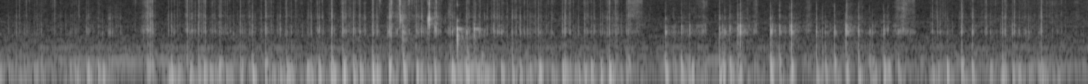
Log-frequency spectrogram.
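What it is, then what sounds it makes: Hardcover picture book. A closed, medium-sized glossy hardcover children's cardboard picture book is held upright while fingertips and nails tap and scratch its cover. The result is a dense run of short, dry taps and scratchy scrapes with almost no ring. The sound is mostly low thuds with a faint brighter scratch on top.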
